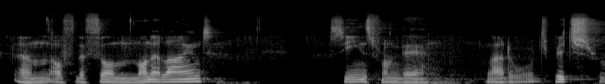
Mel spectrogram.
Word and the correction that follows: Labudović: Reels. I've got the name wrong, sorry. – Labudović Reels, right?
